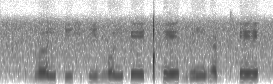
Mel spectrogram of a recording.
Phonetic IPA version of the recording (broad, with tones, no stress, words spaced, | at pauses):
bɤː˧nki˧x ʔi˦vo˧nkeː˧ǃʰeː˦ bɨ˧ ŋɡœ˨btʰe˦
